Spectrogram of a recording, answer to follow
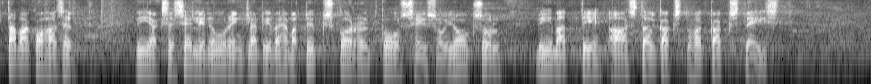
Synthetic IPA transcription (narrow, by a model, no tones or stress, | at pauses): t̪ɑvɑko̞ɦɑse̞lt̪ | viːjɑkse̞se̞lʲːineuːɾiŋɡ̥læb̥ivæɦemɑlt̪yksko̞rd̪̥ko̞ːsːe̞jsujo̞ːksul | viːmɑt̪ːˑiɑːst̪ɑlkɑkst̪uɦɑt̪̚ˑkɑkst̪e̞jst̪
